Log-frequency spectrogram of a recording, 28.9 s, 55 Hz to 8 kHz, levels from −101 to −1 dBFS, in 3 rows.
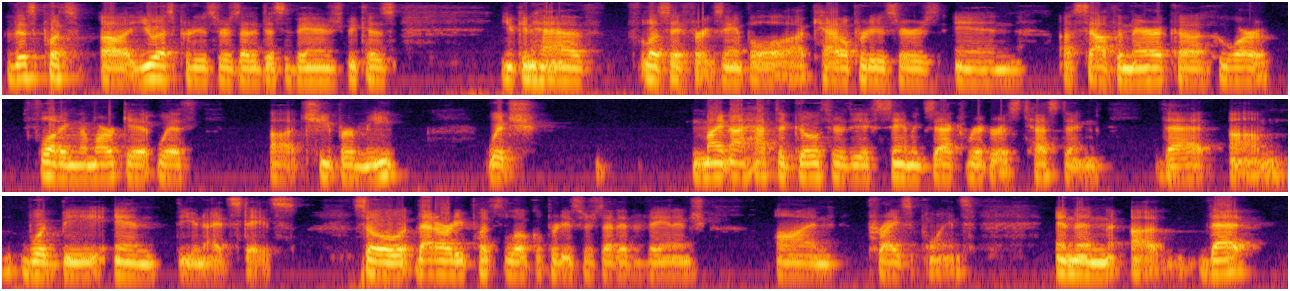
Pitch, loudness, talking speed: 120 Hz, -15 LUFS, 140 wpm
